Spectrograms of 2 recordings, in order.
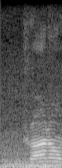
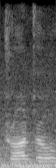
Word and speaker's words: Toronto: watching us from Midtown Toronto Toronto Toronto whichever way you are tickles your fancy however you want to pronounce it I say it both ways I pronounce it both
